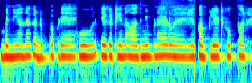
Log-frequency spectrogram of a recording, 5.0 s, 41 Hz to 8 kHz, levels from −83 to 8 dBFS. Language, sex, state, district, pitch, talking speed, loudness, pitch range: Marwari, male, Rajasthan, Nagaur, 225 Hz, 180 wpm, -13 LUFS, 220-230 Hz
